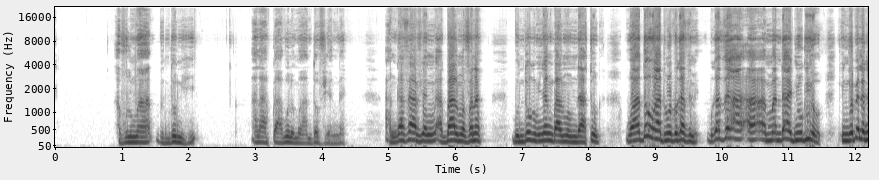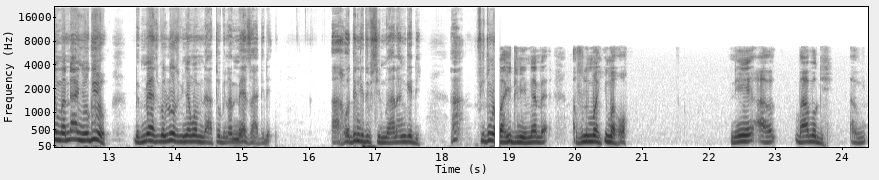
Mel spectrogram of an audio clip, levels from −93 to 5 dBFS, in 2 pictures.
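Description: Phantom power thump at 16.82 to 17.09 s in this speech recording: a supply switched on a live input sends a step through the coupling capacitors, giving a deep thump decaying over about 61 ms. Input switched to a poorer device, likely, from 18.80 s to the end: after an 80 ms silence the speech turns duller, with nothing above 6.6 kHz, a level shift of roughly 5 dB and a new noise floor about 50 dB down.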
